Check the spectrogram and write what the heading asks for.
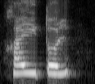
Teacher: त जो है हैवी लेटर है मोटा करके पढ़ना है मुंह भर के पढ़ना है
